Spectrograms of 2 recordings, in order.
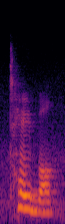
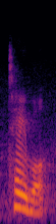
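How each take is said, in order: Both takes have the same delivery.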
